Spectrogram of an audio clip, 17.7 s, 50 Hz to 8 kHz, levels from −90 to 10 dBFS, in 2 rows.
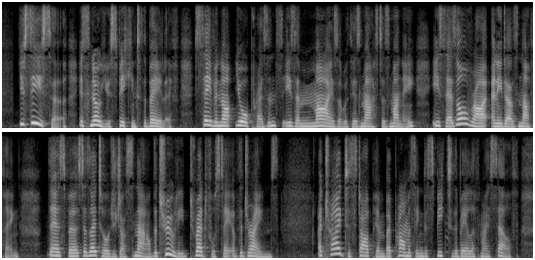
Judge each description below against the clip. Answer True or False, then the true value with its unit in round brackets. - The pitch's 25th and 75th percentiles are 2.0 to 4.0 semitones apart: False (4.6 semitones)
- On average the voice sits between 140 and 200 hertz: True (185 Hz)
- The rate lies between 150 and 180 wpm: False (195 wpm)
